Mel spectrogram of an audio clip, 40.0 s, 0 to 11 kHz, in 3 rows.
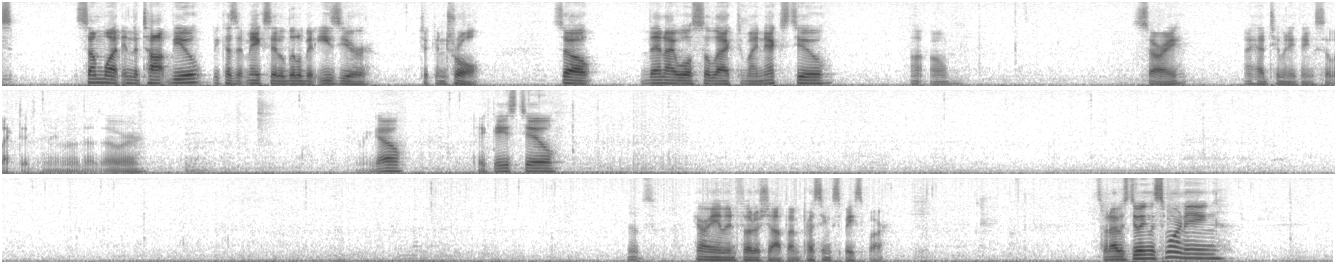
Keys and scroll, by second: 9.5 ctrl+z.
